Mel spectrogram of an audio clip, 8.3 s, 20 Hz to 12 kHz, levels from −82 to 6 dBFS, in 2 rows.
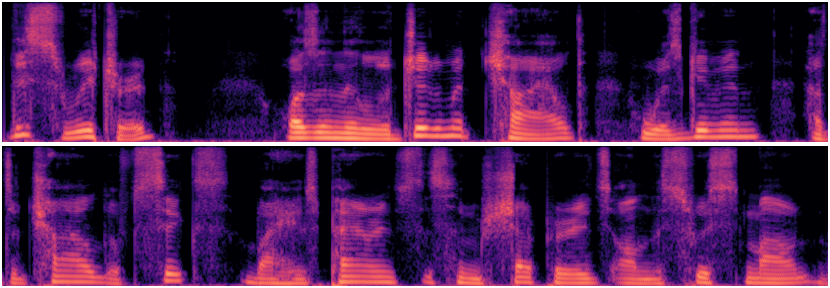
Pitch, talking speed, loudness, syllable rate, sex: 120 Hz, 175 wpm, -20 LUFS, 4.8 syllables/s, male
